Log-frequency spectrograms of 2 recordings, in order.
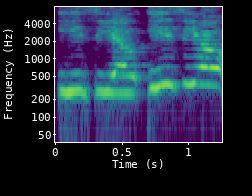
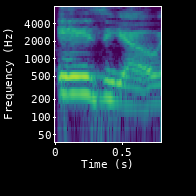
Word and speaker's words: Ezio: So Ezio is probably how you pronounce E-Z-I-O, and Enzo is always Enzo, you know.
